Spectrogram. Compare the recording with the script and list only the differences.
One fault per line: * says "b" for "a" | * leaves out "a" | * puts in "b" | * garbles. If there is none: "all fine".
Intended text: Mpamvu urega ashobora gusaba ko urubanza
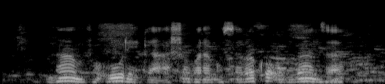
all fine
